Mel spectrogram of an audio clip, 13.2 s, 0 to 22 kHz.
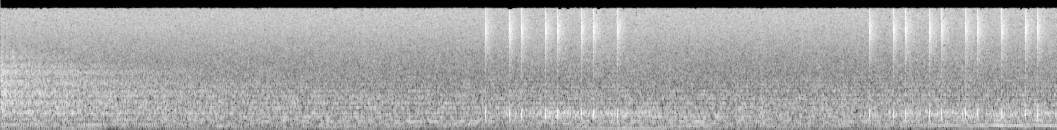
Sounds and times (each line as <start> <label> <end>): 6.1 drum beat snare 7.9
10.9 drum beat snare 13.2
